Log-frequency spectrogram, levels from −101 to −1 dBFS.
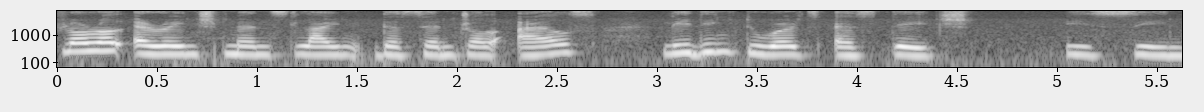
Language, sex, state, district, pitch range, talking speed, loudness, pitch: English, female, Nagaland, Kohima, 190-215 Hz, 130 wpm, -17 LUFS, 200 Hz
